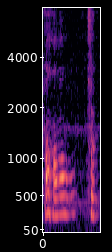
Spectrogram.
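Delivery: high-pitched gloating singsong; playful, high villainous gloat; mock taunting. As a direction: tease like a smug rival, breaking into laughter. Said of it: "just taunting him".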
